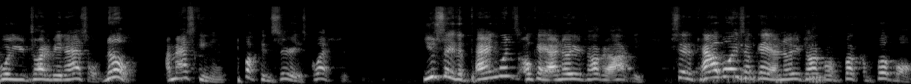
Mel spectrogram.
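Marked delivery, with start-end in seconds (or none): 0.0-1.0 put-on angry voice. Retelling how someone replied to a question, imitating someone getting mad. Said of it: "and he got all mad".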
